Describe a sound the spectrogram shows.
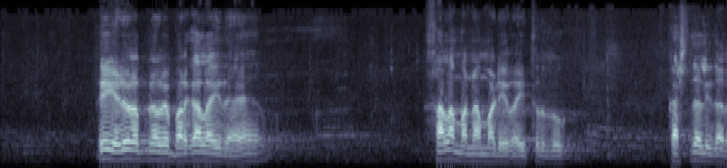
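An older man speaks in short bursts through a microphone.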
